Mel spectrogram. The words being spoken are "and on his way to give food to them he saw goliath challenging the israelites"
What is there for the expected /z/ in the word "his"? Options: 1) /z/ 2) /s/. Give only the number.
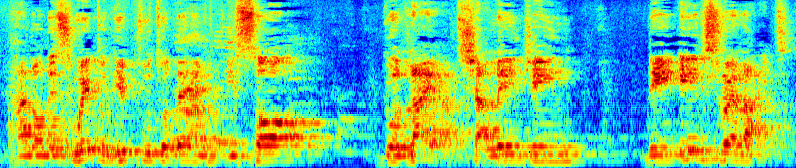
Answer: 2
